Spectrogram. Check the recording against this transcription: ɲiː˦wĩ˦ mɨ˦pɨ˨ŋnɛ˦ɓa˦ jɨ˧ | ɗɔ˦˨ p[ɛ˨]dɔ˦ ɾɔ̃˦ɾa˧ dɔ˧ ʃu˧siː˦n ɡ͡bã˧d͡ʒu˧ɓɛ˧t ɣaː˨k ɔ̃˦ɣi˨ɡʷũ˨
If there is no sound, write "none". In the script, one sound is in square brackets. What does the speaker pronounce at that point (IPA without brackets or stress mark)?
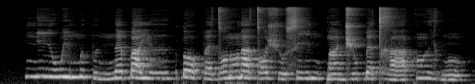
ɛ˨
